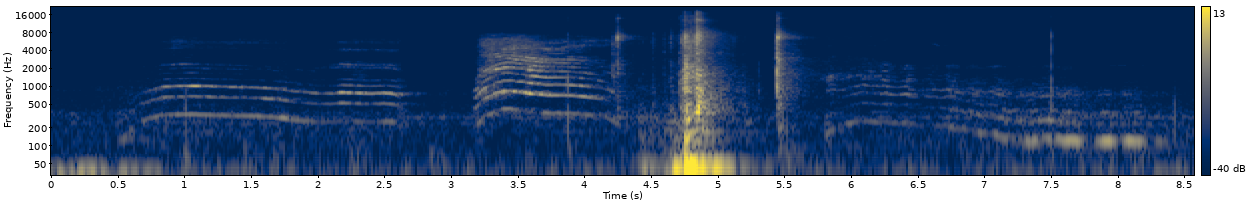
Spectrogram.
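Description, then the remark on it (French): A cat meows insistently, three long, wavering, complaining cries in a row, as it waits to be let outside, with a couple of sharp clacks like a door latch between the second and third as the door is opened for it. “Voici Chico quand je vais lui ouvrir la porte pour sortir.”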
